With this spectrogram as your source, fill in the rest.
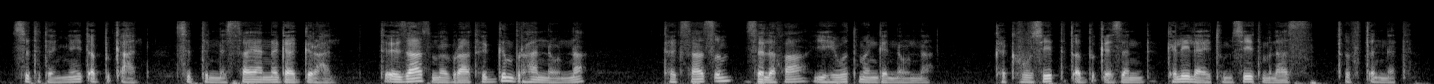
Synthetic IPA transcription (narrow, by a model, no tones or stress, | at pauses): sɨt̪ʰːət̪ʰəɲːajɪt̪ʼəbːɨkʼal | sɨt̪ʰːɨnːəsːajanːəɡaɡːɨɾal | t̪ʰɨʔɨzazməβɾat̪hɨɡːɨmbɨɾɦanːəwɨnːa | kʰəksasʼɨmzələfajɛɦiwɔt̪məŋɡəd̪nəwɨnːa | kʰəkʰɨfuse̞t̪ːɨt̪ʼəbːɨkʼəzənd̪kʰəle̞lajɛt̪ʰumse̞t̪mɨlast̪ʼɨft̪ʼɨnːət̪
